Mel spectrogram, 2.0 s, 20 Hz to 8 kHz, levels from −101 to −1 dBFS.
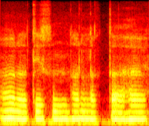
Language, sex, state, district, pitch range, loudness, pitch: Hindi, male, Bihar, Kishanganj, 130-135 Hz, -16 LUFS, 130 Hz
